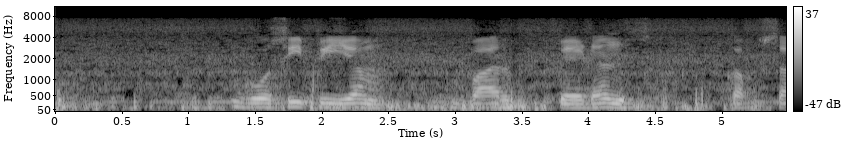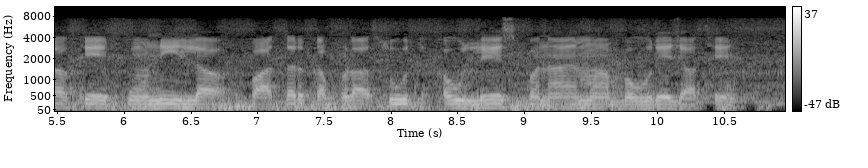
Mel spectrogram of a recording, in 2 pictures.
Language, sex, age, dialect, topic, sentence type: Chhattisgarhi, male, 25-30, Western/Budati/Khatahi, agriculture, statement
